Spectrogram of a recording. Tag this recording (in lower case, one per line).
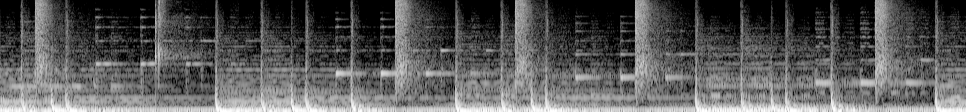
music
